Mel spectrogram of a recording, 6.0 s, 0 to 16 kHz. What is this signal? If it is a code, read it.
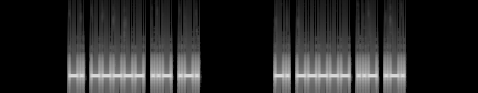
Morse code, heard as a keyed tone, about 34 wpm, 700 Hz. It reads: N0UR N0UR
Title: Easy Call Signs Repeated 2x - 35wpm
